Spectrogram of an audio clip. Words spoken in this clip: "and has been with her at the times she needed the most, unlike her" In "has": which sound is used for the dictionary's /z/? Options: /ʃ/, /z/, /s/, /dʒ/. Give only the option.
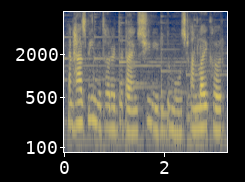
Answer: /z/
